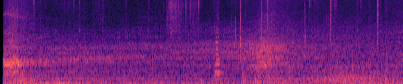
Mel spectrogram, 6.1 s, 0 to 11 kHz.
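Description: Ford F-150 pickup heard from inside the cab while driving: steady low engine and road rumble. A short loud tone sounds right at the start.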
